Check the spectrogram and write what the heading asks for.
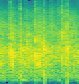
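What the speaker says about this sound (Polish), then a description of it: "Takie gromkie brawa." A hall audience gives loud, hearty applause at a Polish church-related celebration honoring the Loretto sisters, a dense, steady clatter of many hands clapping close by with no talk over it.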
